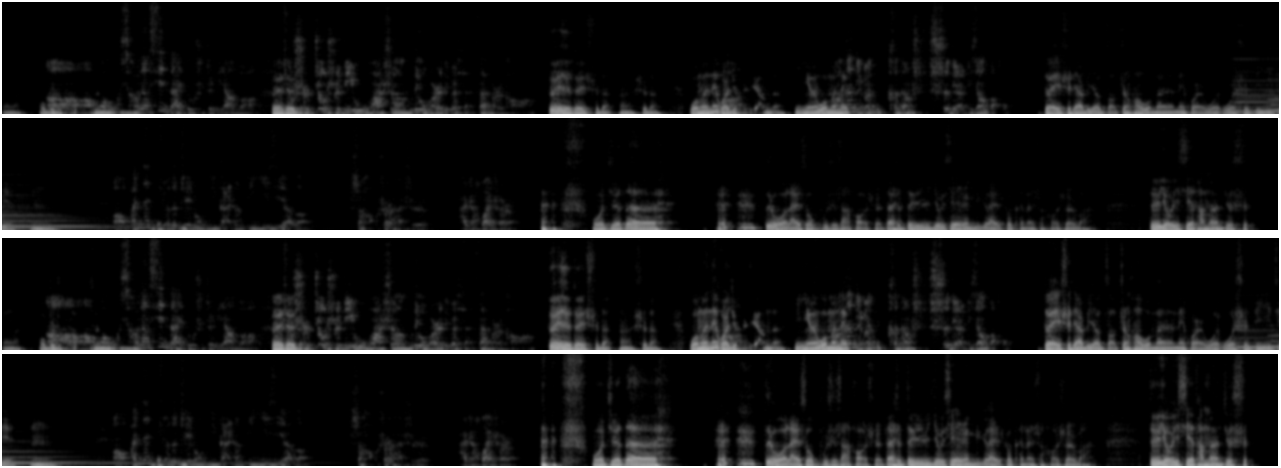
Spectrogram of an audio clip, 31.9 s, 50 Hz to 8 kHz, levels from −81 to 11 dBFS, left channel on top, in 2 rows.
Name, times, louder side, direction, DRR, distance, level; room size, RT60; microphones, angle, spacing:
voice 1, 0.0-0.7 1.1-1.7 3.4-3.7 6.8-8.2 8.6-10.6 13.0-16.6 22.7-24.3 24.9-29.6 30.3-31.5, right 4 dB, 70° right, 0.4 m, -29 dB
voice 2, 0.5-6.6 9.0-9.3 10.4-12.6 17.3-19.8 20.3-21.3 21.7-22.4, right 3 dB, 25° right, 5.6 m, -49 dB
sound 1, 15.3-18.6 18.9-19.2, right 3 dB, 55° left, 1.1 m, -49 dB
16.5 x 6.8 x 2.9 m
head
